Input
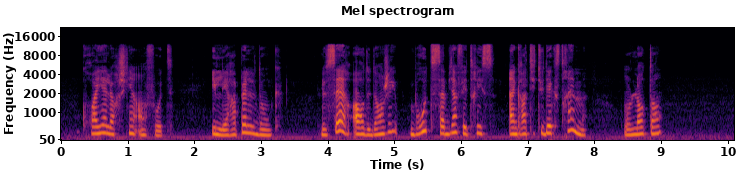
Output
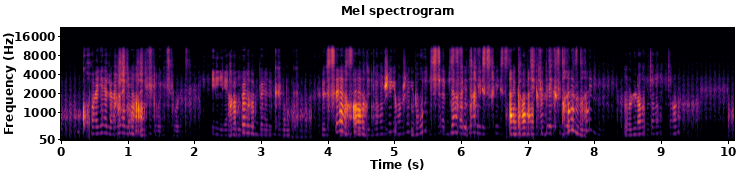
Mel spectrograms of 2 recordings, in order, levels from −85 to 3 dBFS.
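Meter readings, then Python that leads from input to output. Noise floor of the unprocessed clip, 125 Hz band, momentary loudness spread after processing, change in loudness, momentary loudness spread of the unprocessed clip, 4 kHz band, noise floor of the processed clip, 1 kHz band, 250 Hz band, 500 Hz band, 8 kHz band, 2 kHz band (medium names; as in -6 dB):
-56 dBFS, under -30 dB, 19 LU, +2.0 dB, 10 LU, +6.5 dB, -61 dBFS, +6.5 dB, -27.5 dB, -11.5 dB, +3.0 dB, +9.0 dB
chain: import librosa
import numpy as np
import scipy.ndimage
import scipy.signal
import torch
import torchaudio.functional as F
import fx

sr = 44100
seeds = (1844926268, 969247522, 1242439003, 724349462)

p1 = scipy.signal.sosfilt(scipy.signal.butter(16, 10000.0, 'lowpass', fs=sr, output='sos'), x)
p2 = fx.high_shelf(p1, sr, hz=5200.0, db=-10.5)
p3 = fx.over_compress(p2, sr, threshold_db=-34.0, ratio=-1.0)
p4 = p2 + (p3 * 10.0 ** (1.0 / 20.0))
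p5 = p4 + 10.0 ** (-9.0 / 20.0) * np.pad(p4, (int(275 * sr / 1000.0), 0))[:len(p4)]
p6 = p5 * (1.0 - 0.81 / 2.0 + 0.81 / 2.0 * np.cos(2.0 * np.pi * 15.0 * (np.arange(len(p5)) / sr)))
p7 = fx.filter_held_highpass(p6, sr, hz=2.4, low_hz=920.0, high_hz=3200.0)
y = p7 * 10.0 ** (2.0 / 20.0)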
